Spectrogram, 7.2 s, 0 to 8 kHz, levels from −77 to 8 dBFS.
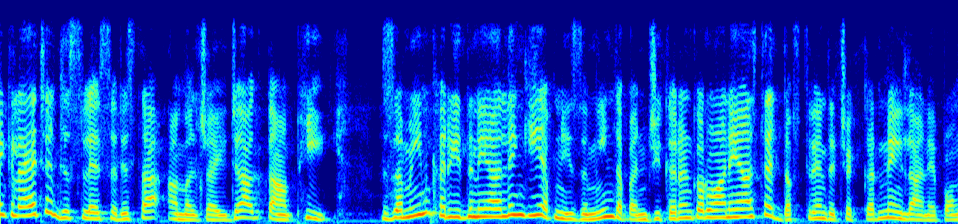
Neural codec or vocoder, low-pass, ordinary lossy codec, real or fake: codec, 24 kHz, 6 kbps, HILCodec; 7.2 kHz; none; fake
